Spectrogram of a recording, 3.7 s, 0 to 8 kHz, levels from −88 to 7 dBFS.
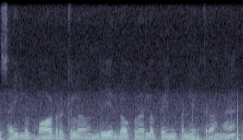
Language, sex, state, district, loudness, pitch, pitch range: Tamil, male, Tamil Nadu, Chennai, -23 LUFS, 125 Hz, 120-130 Hz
